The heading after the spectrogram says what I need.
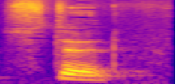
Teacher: notice there's no n Sound in the past form just stood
